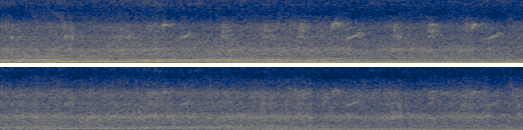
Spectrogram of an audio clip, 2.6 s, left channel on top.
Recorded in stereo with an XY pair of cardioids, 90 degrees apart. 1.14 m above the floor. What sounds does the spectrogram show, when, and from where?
0.0 s a lawn mower: 65° left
